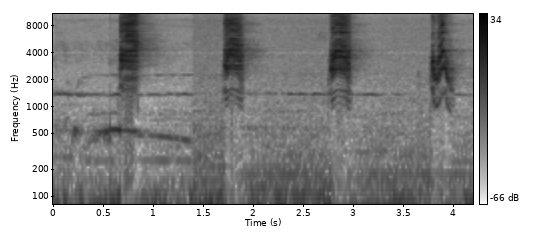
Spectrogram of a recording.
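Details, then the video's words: Long-tailed shrike call used to provoke other shrikes to sing, four loud grating notes about a second apart, the last with a quivering downward bend, after a short falling whistle. "burung cendet gacor FULL ISIAN buat PANCINGAN CENDET AGAR BUNYI!!"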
